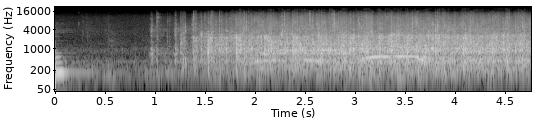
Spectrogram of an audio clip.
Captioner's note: applause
